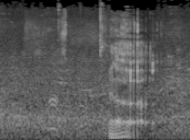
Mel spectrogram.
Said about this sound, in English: Gotta stop burping in the mic. It's so fun.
